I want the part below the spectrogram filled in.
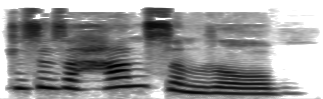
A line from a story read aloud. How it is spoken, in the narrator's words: he said sadly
